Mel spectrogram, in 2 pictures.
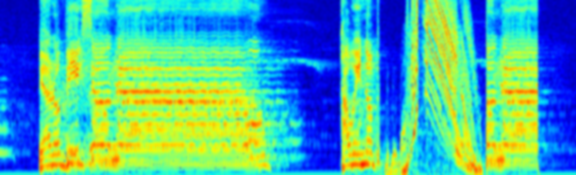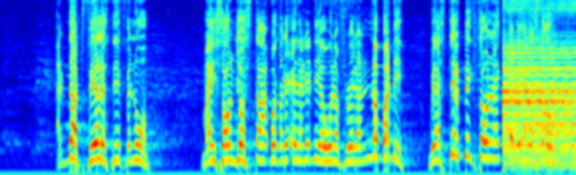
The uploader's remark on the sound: TOPAZ EVENT CENTRE, TORONTO 3/8/2020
